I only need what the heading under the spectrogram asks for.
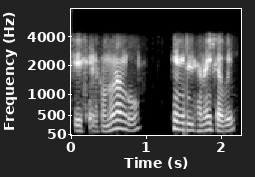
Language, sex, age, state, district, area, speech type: Bodo, male, 30-45, Assam, Baksa, urban, conversation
